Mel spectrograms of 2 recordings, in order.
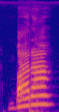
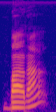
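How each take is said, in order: First: Bara said high and loud; emphatic key word. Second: Bara said louder, stress on the first syllable; clear model word. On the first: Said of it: "Repites conmigo". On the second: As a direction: call out Bara so the class can echo it. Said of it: "Repite conmigo". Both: Shown as a demonstration.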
